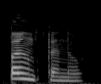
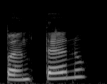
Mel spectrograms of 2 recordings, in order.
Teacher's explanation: a sílaba dessa palavra que possui maior intensidade na pronúncia é a sílaba pân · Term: sílaba tônica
